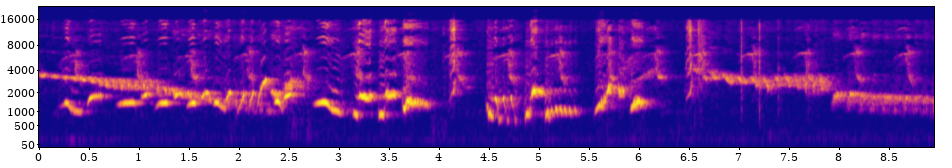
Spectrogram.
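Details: White-rumped shama song in the 'roll tembak' style, a training recording for contest birds: long sliding whistles falling in pitch, then dense bursts of rapid warbled and chattered notes, ending in a drawn-out descending whistle.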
